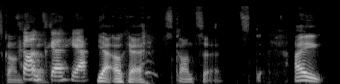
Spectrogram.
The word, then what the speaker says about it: Skanska: So what has been, I probably pronounce it, Skanska, right? Mm-hmm. I'm sorry, what was that? It's Skanska.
